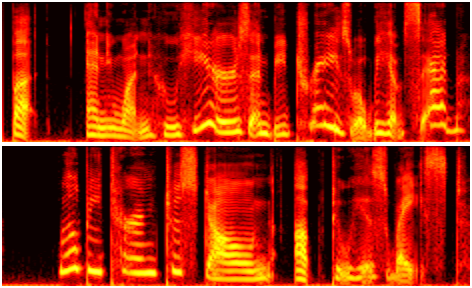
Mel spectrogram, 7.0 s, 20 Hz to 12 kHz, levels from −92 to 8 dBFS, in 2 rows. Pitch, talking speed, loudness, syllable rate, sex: 270 Hz, 160 wpm, -20 LUFS, 4.6 syllables/s, female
